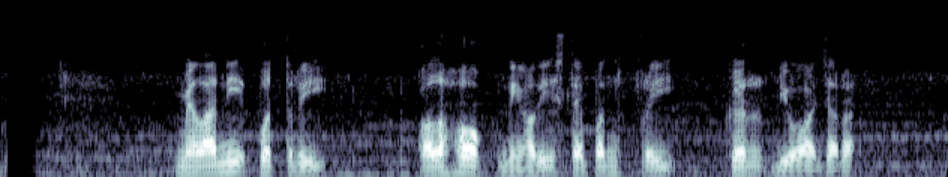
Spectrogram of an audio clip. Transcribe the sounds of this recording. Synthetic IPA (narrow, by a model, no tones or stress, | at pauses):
mɛlaniput̪ɾi | ɔlɔɦɔk̚niŋalist̪ɛpanfɾi | kɨrdiwawaɲt͡ʃaɾa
